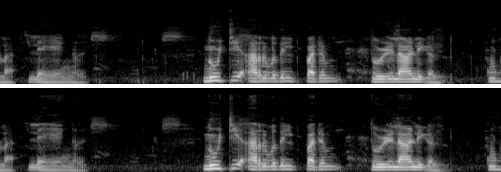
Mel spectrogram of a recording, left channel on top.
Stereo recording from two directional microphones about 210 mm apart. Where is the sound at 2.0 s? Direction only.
15° right (ahead or behind).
